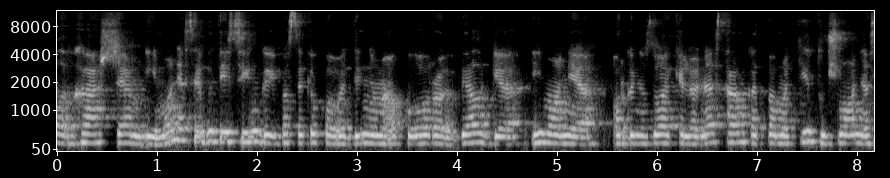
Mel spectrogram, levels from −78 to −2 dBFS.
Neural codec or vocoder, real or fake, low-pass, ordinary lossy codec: none; real; 10.8 kHz; Opus, 16 kbps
